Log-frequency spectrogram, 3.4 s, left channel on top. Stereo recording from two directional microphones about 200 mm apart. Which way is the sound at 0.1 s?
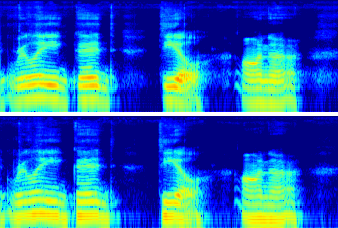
35° left (ahead or behind).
